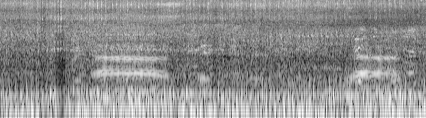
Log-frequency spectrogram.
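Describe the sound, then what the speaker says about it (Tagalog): Several motorcycle engines idle and rumble close by in busy traffic at a landslide area, a continuous loud drone with occasional revving, while people talk over it. "Dami ng motor dito."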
